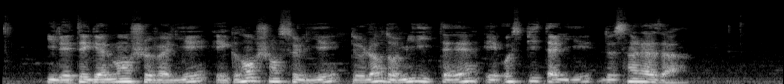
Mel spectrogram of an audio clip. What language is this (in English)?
French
